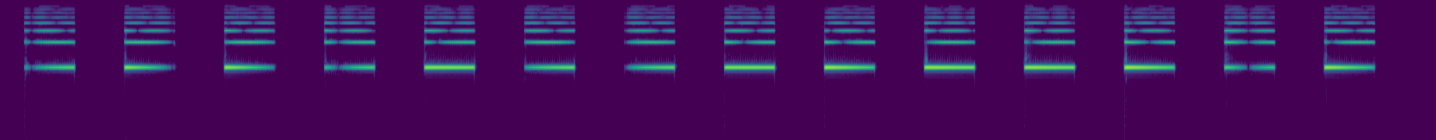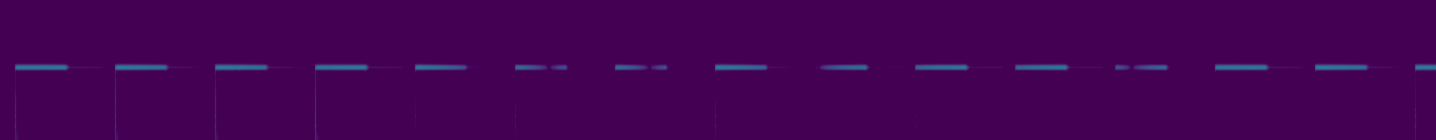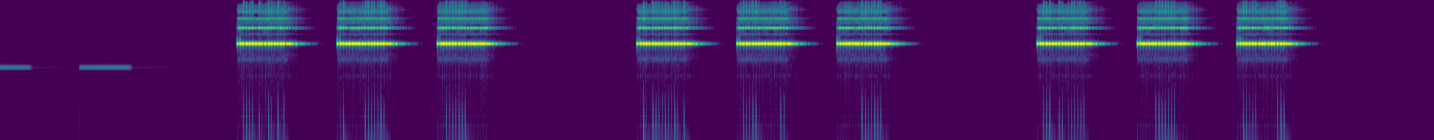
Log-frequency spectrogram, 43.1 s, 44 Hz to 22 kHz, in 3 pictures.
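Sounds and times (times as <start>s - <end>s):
electronic alarm beeping: 31.1s - 33.8s, 35.1s - 37.8s, 39.1s - 41.8s.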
